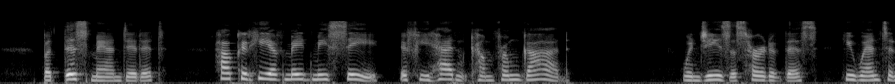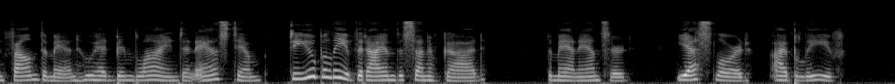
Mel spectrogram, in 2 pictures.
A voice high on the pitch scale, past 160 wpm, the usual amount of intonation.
Yes: high, 195 Hz; average, 180 wpm; average, 3.2 semitones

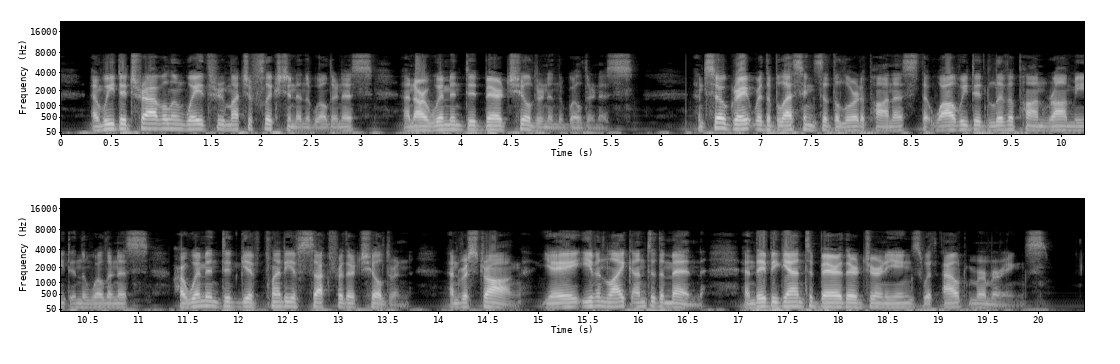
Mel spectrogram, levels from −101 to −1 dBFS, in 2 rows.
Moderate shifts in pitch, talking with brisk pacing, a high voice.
No: average, 3.5 semitones; fast, 210 wpm; low, 110 Hz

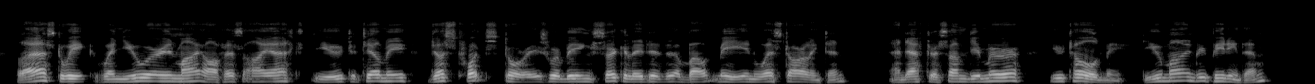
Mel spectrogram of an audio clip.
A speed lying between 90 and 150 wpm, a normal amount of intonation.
No: average, 170 wpm; average, 3.3 semitones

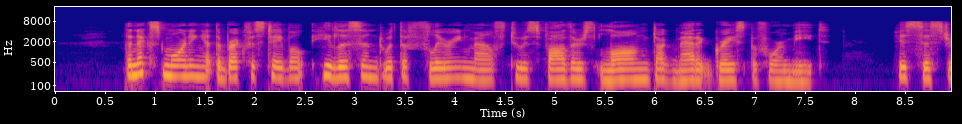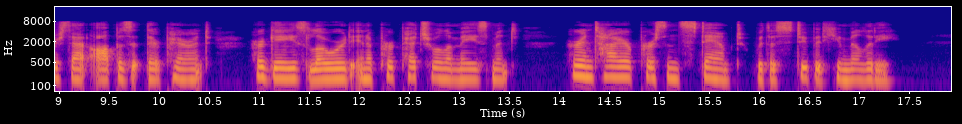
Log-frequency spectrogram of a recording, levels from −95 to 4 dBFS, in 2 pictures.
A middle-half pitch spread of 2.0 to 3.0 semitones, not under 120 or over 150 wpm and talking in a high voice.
No: narrow, 2.5 semitones; average, 140 wpm; medium, 160 Hz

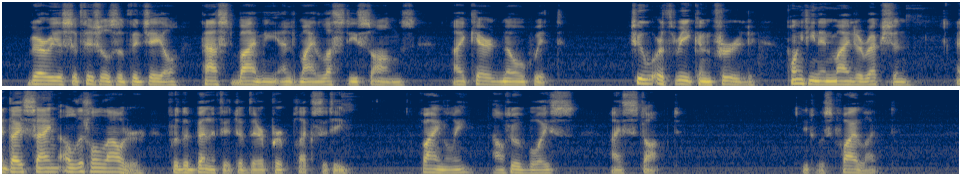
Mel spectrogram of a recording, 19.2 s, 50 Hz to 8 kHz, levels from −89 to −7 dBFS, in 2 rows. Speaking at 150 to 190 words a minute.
No: average, 140 wpm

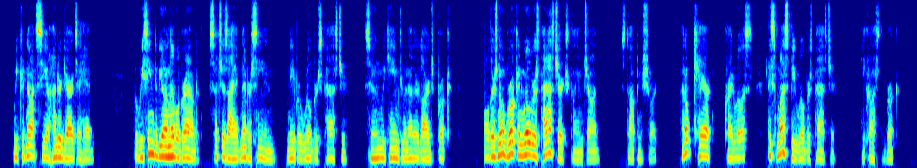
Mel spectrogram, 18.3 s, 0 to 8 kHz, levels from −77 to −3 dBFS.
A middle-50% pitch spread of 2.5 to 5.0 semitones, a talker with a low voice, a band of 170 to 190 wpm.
Yes: average, 4.0 semitones; low, 120 Hz; average, 185 wpm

